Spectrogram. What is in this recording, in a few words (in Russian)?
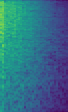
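автоматизированный пулемет винтовка с одним выстрелом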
